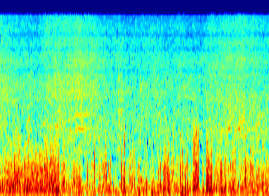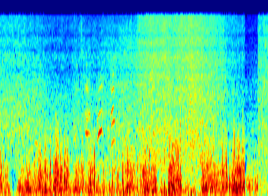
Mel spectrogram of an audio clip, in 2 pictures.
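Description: Wind buffeting the microphone over small surf waves washing onto a sandy beach.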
